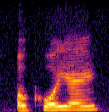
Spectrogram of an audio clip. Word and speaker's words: Okoye: So anyway, I found her captivating, and I also really loved Okoye.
